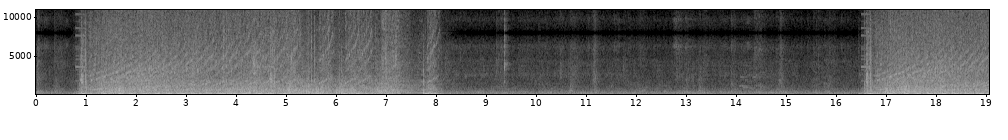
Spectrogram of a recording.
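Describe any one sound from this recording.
A car engine roars as a car speeds over a rough road.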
